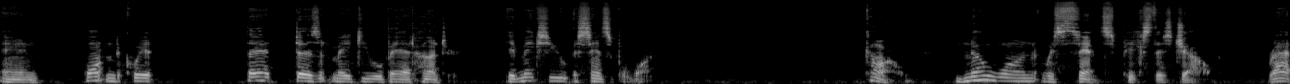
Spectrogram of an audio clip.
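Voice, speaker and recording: A man's put-on character voice in a Southern US accent, fairly high-pitched and mumbling, at a fairly slow pace with long, frequent pauses. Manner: mumbling, reassuring.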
